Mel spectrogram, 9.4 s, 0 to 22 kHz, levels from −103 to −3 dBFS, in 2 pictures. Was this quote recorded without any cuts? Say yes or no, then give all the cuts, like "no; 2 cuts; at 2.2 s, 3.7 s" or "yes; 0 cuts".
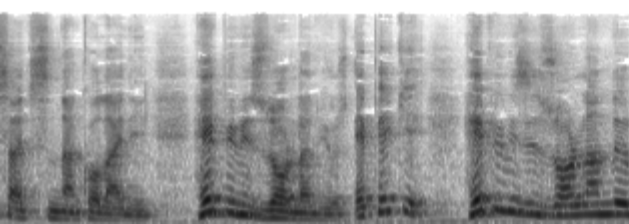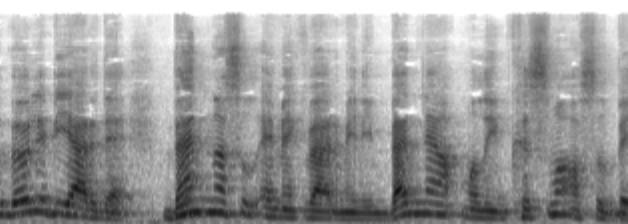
yes; 0 cuts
